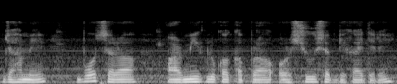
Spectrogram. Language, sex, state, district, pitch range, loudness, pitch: Hindi, male, Arunachal Pradesh, Longding, 105-120 Hz, -16 LUFS, 115 Hz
